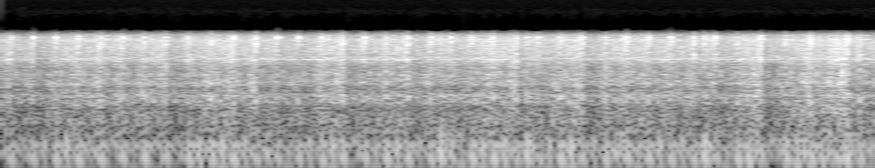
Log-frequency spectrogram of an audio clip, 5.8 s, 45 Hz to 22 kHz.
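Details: 1994 Harley Sportster Evolution with a 1996 engine, carburetor found to be the problem; idle while ignition timing is checked with the two dots centred in the timing window. Loping V-twin idle with a steady beat around three pulses a second; normal idle.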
